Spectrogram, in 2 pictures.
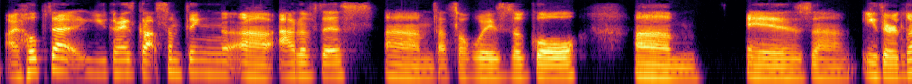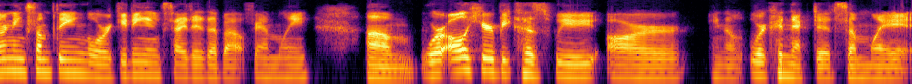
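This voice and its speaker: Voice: mid-range voice, steady tone, normal speed, pushed and bright, no echo, lo-fi sound. A host giving closing remarks on a video call, hesitant and full of fillers. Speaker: host wrapping up the meeting.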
